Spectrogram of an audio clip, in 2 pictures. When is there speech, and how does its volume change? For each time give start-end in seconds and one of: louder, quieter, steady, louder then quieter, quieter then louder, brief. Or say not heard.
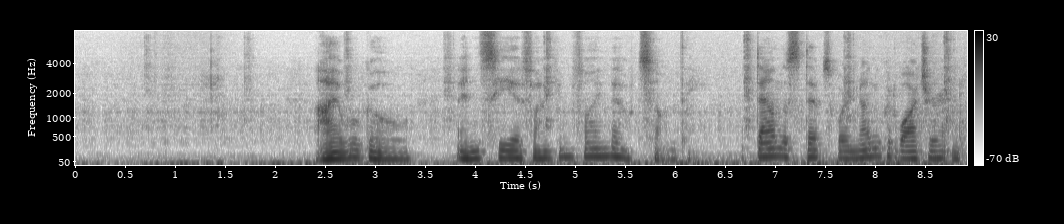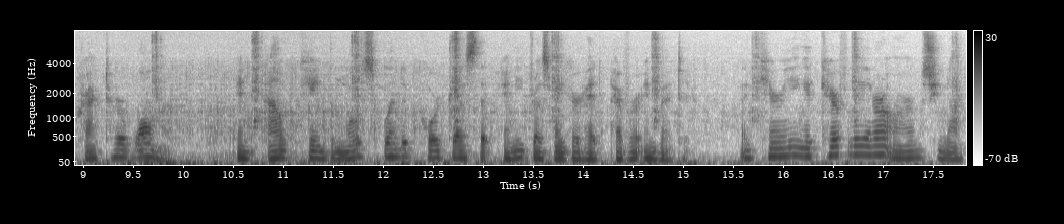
2.2-17.7 steady.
